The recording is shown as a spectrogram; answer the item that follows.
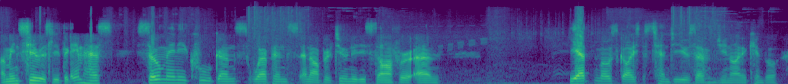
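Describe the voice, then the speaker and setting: Here a man speaks in a fairly low voice with a non-native accent. His pitch varies in an ordinary way. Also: moderate pace. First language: not English. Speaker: gaming commentator. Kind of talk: gameplay commentary.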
